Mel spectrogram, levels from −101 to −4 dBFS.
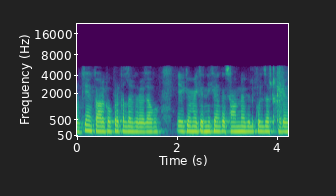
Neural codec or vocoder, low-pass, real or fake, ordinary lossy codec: codec, 16 kHz, 6 kbps, DAC; 5.4 kHz; fake; MP3, 48 kbps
